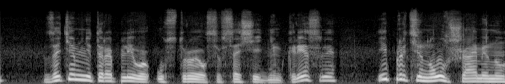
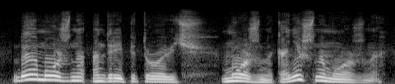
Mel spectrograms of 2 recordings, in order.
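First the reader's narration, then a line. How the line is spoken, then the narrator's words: Gentle. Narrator (Russian): сказал Лобанов мягко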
